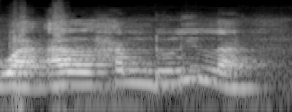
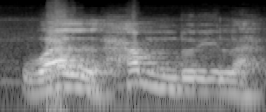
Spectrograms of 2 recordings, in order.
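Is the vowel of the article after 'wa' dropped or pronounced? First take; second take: pronounced; dropped. First: Wa is followed by a separate 'a' vowel. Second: Wa links straight into 'l' with no vowel. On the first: The speaker calls it wrong. "bukan wa alhamdulillah" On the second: The speaker calls it right. "maka alifnya tidak akan dibaca"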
